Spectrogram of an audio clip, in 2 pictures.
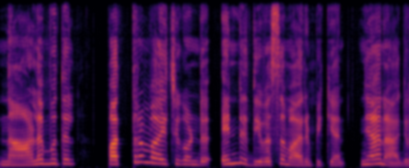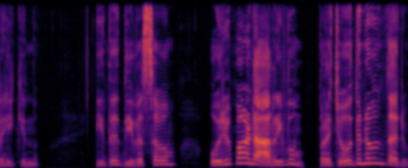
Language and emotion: Malayalam, happy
